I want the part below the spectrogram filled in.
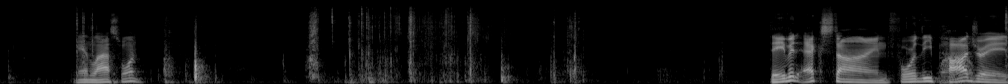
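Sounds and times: card packaging rustling: 3.2 - 6.0.

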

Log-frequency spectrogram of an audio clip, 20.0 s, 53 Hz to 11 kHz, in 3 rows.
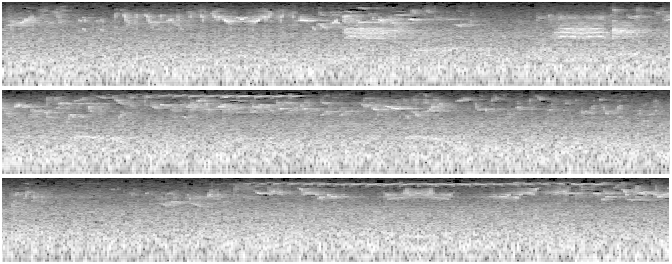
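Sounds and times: songbirds chirping and trilling: 0.0 - 20.0
steady background hiss: 0.0 - 20.0.

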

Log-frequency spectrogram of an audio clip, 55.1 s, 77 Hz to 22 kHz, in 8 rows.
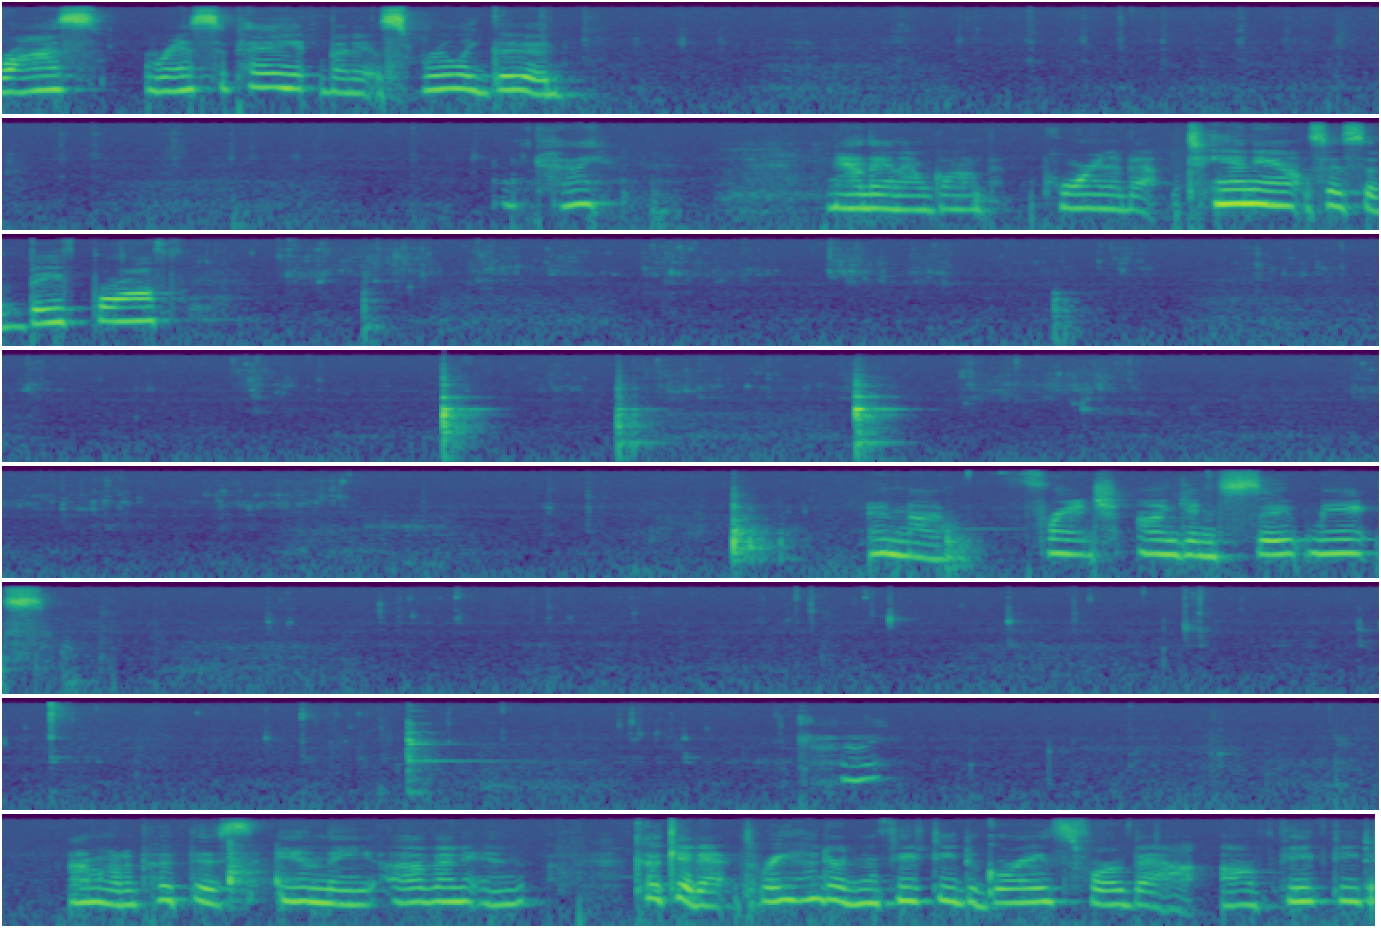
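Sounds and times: broth trickling into glass dish: 14.8 - 26.5, 27.4 - 30.4, 42.6 - 45.1.

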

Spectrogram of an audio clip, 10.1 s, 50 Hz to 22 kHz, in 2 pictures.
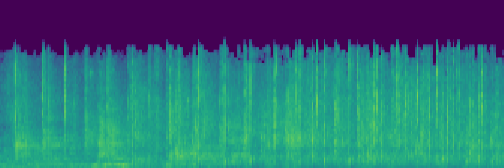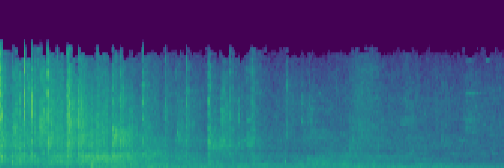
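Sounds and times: audience applauding: 0.0 - 7.7
crowd voices: 0.0 - 10.0.

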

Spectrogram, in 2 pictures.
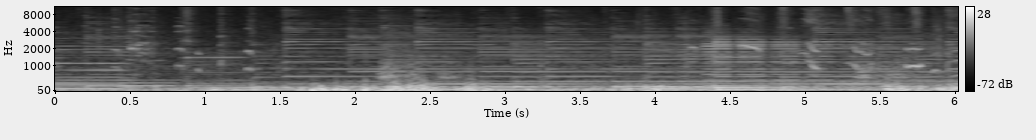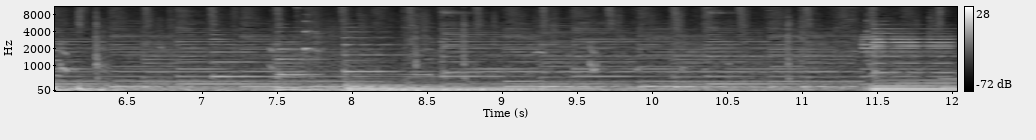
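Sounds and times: background music: 0.0 - 12.0
puppies whining: 0.2 - 1.8, 4.1 - 11.0.

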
